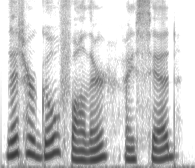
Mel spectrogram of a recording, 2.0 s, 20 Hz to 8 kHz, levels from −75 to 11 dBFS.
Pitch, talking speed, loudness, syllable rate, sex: 215 Hz, 185 wpm, -16 LUFS, 4.4 syllables/s, female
